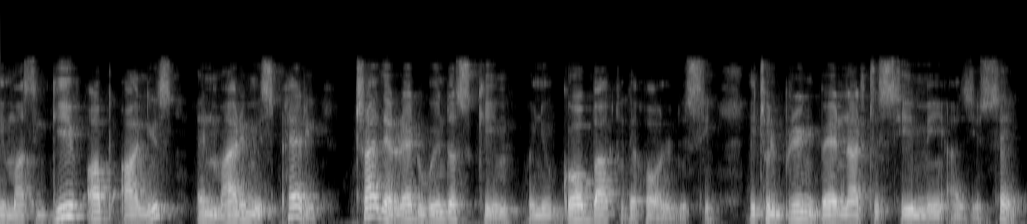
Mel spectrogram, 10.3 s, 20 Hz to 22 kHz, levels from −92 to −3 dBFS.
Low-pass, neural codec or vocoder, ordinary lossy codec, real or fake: 7.2 kHz; none; Opus, 24 kbps; real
